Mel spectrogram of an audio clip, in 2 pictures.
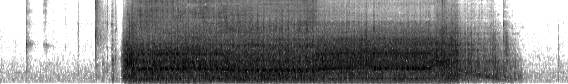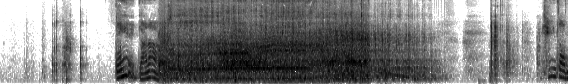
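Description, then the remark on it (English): A chainsaw engine roars loudly for several seconds, cuts out, then revs up again for another long burst, with brief clicks and handling noises in the pause between. “Now, let's use my chainsaw.”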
